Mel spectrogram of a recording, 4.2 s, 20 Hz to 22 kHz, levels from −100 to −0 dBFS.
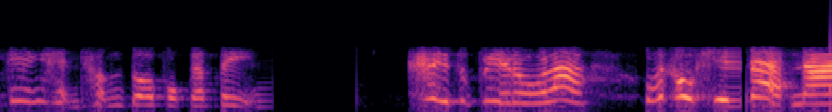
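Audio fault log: throughout, G.723.1 codec: The speech sounds muffled and hoarse, with consonants smeared together and a rough, grainy edge on every syllable. The line passes only about 300 Hz to 3.4 kHz, so all the upper brightness and sibilance is gone. The heavy damage points to the 6.3 kbit/s mode of this early telephony codec, which rebuilds the voice from a coarse model updated only once per 30 ms frame, too slowly to follow fast consonant changes.
1.31–1.79 s and 3.65–3.79 s, VoIP packet loss concealed by the speech codec: At 1.31 s the speech turns into a stretched sound that fades and is muted from the third lost frame, across a gap of about 480 ms, consistent with sixteen consecutive 30 ms frames missing. A shorter smear of about 90 ms follows at 3.65 s. The decoder had no new data, so it kept repeating its last pitch and filter settings while lowering the gain each frame. The result is a stretched imitation of the previous sound that then falls silent.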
